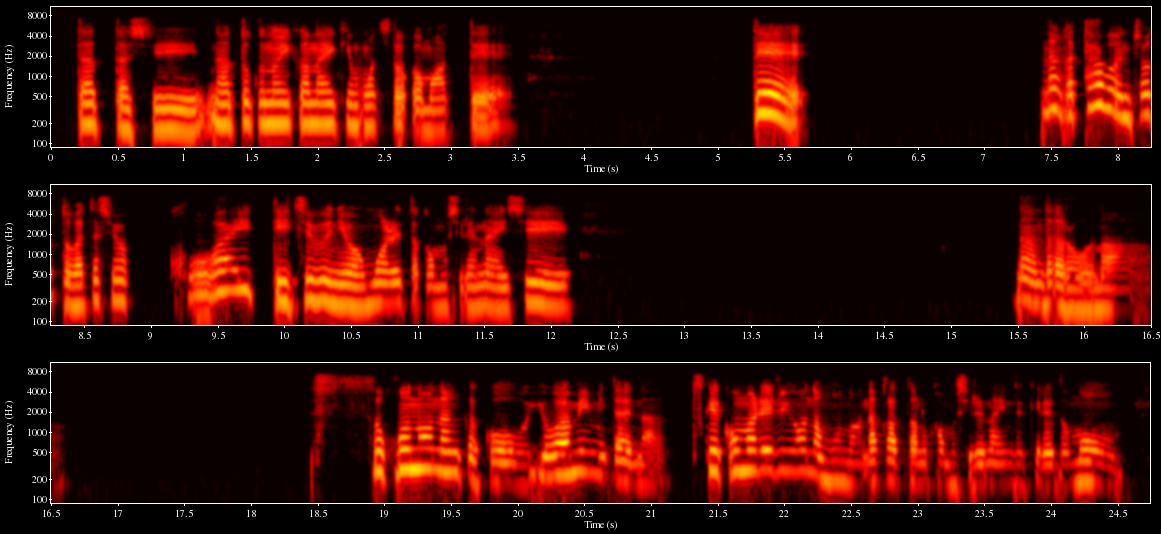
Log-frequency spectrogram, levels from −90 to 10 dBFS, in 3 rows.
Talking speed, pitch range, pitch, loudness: 240 characters per minute, 175-260 Hz, 200 Hz, -30 LUFS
